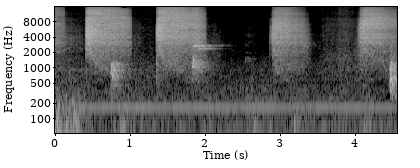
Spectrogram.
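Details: Rhinoceros beetles in a kitchen, disturbed, give loud airy hisses: four rough, breathy bursts about a second long, spaced roughly every one to one and a half seconds, with quiet gaps and a faint steady hum.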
